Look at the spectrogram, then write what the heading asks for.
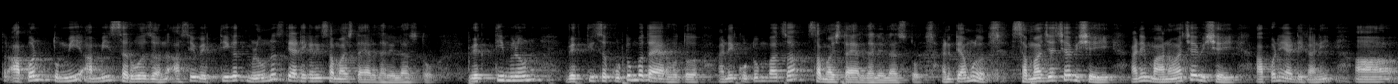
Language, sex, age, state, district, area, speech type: Marathi, male, 60+, Maharashtra, Satara, urban, spontaneous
